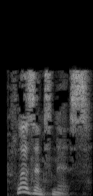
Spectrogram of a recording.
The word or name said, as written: pleasantness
